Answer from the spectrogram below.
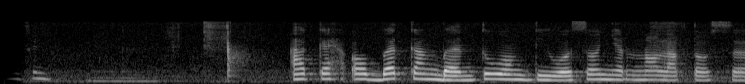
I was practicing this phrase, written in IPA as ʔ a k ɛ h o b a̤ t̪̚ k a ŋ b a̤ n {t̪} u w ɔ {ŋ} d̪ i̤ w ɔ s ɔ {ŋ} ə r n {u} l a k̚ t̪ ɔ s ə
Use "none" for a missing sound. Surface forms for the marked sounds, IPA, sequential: t̪, ŋ, ɲ, ɔ

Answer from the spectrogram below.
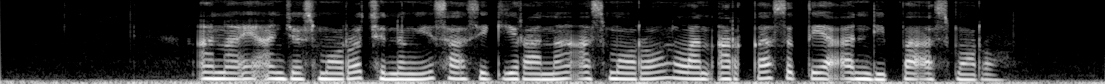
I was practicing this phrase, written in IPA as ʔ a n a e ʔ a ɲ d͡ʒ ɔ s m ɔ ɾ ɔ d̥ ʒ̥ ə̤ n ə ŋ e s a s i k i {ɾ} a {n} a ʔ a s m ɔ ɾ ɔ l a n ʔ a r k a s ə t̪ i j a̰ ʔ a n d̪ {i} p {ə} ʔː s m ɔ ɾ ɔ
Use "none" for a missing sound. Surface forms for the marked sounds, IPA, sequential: ɾ, n, i, a

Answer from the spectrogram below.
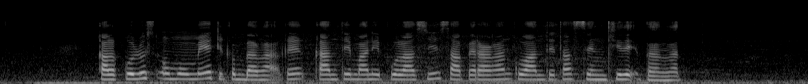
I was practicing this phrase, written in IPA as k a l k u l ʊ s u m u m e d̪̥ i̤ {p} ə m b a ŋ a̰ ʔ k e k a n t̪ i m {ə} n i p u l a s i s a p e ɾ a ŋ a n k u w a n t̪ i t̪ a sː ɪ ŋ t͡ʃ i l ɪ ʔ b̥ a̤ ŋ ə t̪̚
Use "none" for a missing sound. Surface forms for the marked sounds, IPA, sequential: k, a

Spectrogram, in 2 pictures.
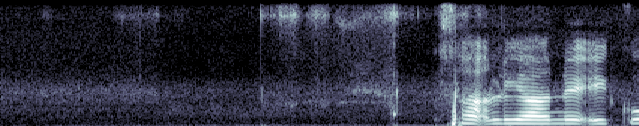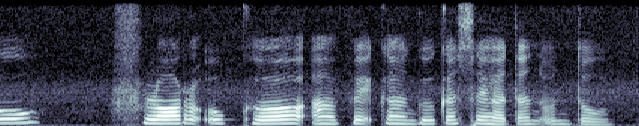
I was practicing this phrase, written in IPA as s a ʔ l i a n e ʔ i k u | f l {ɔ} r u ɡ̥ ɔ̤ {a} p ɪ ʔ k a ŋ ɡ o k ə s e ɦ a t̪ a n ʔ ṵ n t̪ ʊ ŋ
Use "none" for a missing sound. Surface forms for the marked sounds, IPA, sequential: ɔ, a

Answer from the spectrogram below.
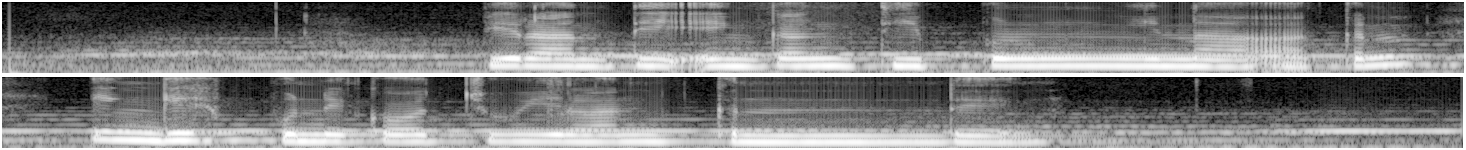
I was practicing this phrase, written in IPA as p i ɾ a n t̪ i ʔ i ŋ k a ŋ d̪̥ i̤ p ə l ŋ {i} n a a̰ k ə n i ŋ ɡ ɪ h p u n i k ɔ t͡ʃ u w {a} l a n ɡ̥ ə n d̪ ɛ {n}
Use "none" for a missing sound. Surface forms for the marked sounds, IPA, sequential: i, i, ŋ

